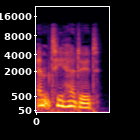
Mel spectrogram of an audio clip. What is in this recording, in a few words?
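"empty-headed", British English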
